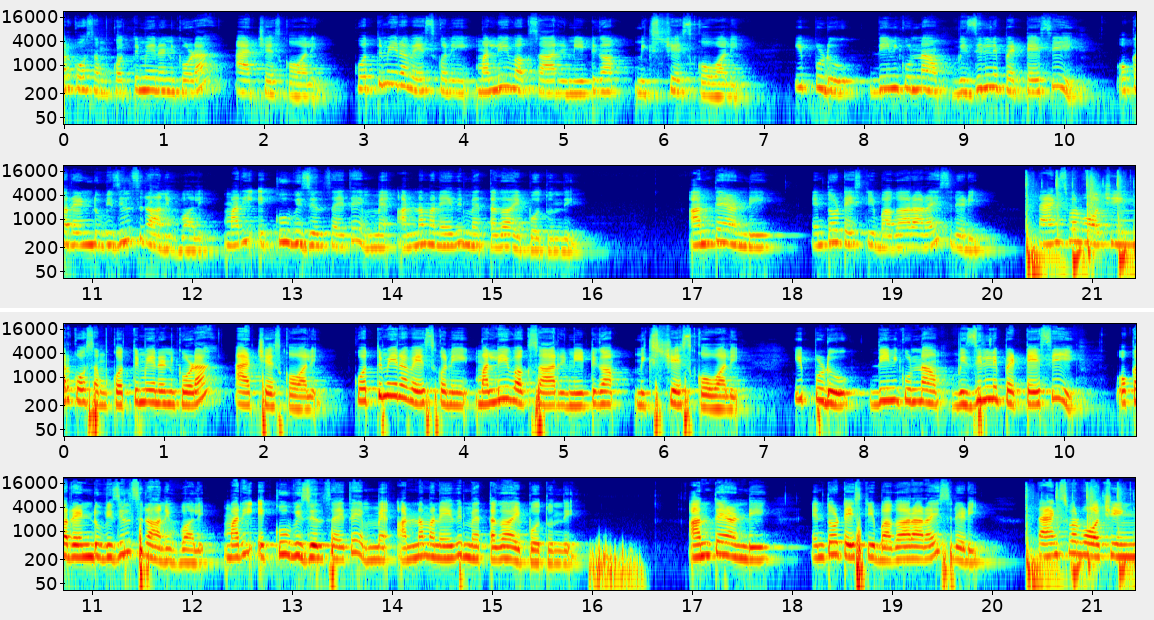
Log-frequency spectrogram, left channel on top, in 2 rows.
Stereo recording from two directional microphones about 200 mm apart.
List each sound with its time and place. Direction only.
0.0 s a woman's voice: 45° right (ahead or behind)
16.9 s a woman's voice: 45° right (ahead or behind)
